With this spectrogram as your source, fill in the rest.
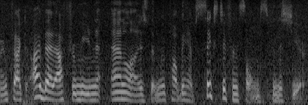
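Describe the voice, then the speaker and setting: Noticeable background noise can be heard. Over it, a woman speaks fairly quickly. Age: 60s. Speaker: marine scientist and conservationist. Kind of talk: documentary interview. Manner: animated.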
